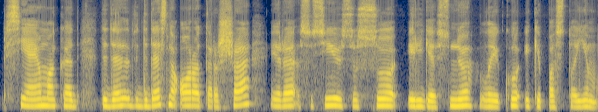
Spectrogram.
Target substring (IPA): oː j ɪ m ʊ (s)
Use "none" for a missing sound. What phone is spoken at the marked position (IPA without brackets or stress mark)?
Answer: none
